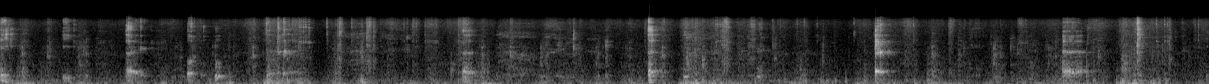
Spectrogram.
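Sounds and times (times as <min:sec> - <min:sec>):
person burping: 0:00.0 - 0:03.0, 0:04.6 - 0:04.9, 0:06.5 - 0:06.8, 0:08.7 - 0:09.0, 0:10.6 - 0:11.0.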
